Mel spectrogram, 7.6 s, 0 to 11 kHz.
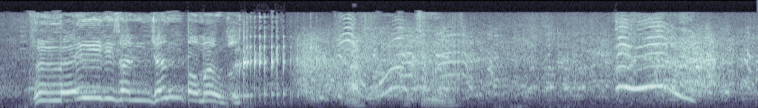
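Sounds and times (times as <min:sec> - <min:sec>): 
people chattering and snickering: 0:00.0 - 0:07.5
speech: 0:00.3 - 0:02.6
loud drawn-out burp: 0:02.3 - 0:03.0
laughter: 0:02.9 - 0:07.5.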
